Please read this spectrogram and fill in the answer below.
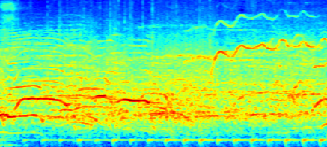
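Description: Muay Thai ring music: a wavering Thai oboe (pi java) melody over a fast, even drum beat, with the crowd shouting over it.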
